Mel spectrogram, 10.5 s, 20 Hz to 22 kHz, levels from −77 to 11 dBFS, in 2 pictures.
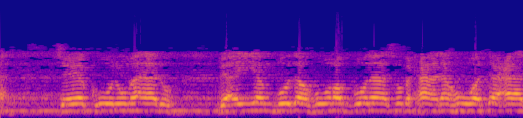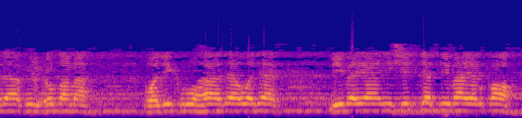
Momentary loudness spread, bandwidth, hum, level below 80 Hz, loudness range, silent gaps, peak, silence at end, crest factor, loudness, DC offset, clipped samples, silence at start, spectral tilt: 10 LU; 5.8 kHz; none; -72 dBFS; 1 LU; none; 0 dBFS; 0 s; 14 dB; -13 LUFS; under 0.1%; under 0.1%; 0 s; -7 dB/octave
